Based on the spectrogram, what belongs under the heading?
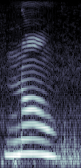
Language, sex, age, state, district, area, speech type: Nepali, female, 45-60, West Bengal, Darjeeling, rural, read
